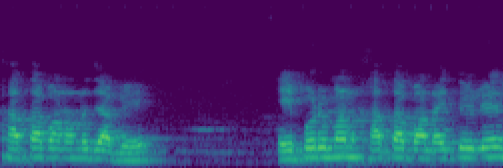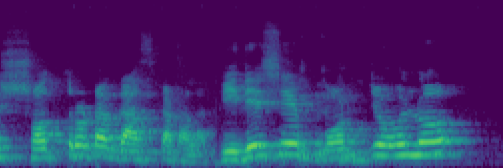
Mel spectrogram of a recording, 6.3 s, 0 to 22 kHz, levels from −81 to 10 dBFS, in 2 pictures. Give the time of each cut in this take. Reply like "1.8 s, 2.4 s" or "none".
4.4 s

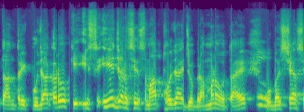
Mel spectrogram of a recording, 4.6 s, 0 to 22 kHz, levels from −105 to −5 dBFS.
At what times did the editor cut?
1.0 s, 2.7 s

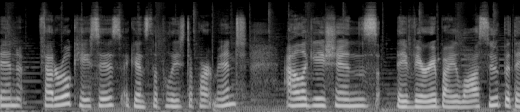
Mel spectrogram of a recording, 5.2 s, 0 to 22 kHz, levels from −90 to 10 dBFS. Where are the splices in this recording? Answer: 3.9 s

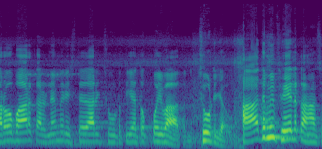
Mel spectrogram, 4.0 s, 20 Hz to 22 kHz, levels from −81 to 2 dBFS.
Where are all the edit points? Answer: 2.9 s

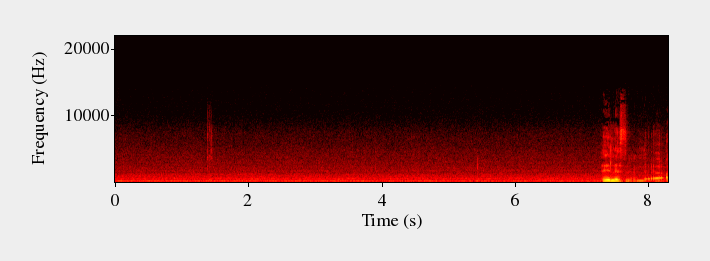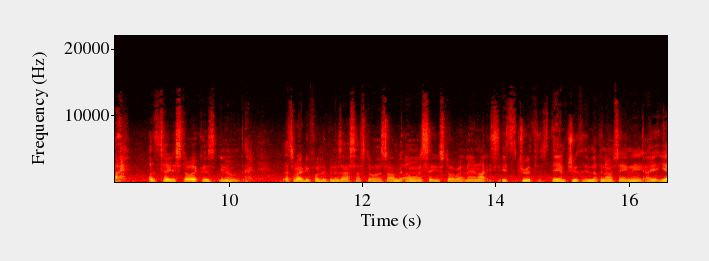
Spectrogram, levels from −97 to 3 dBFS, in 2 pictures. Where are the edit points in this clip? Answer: 6.1 s

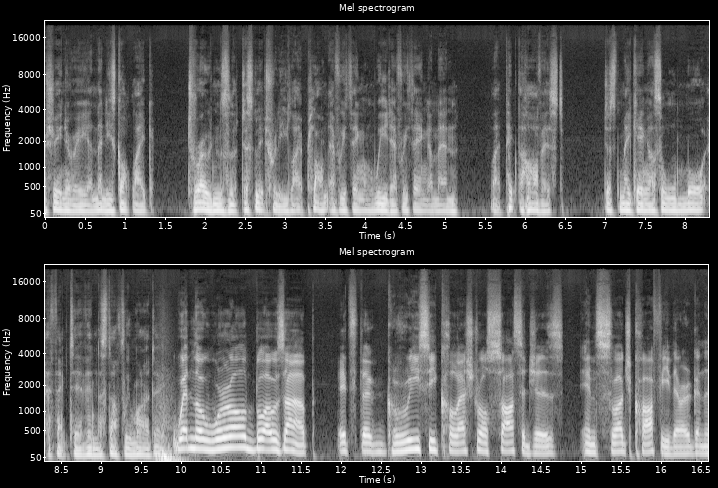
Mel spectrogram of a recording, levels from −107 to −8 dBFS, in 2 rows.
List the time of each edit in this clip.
9.8 s, 15.0 s

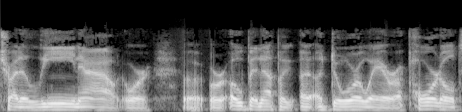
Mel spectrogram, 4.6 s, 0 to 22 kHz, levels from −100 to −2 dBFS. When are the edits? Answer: none

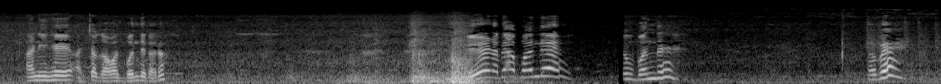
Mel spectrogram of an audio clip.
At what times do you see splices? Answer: 6.2 s

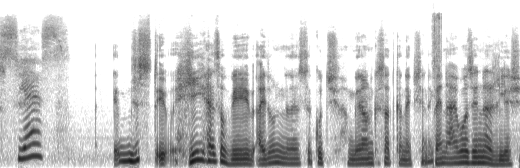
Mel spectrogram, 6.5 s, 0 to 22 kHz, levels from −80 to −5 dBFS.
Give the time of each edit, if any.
5.4 s

